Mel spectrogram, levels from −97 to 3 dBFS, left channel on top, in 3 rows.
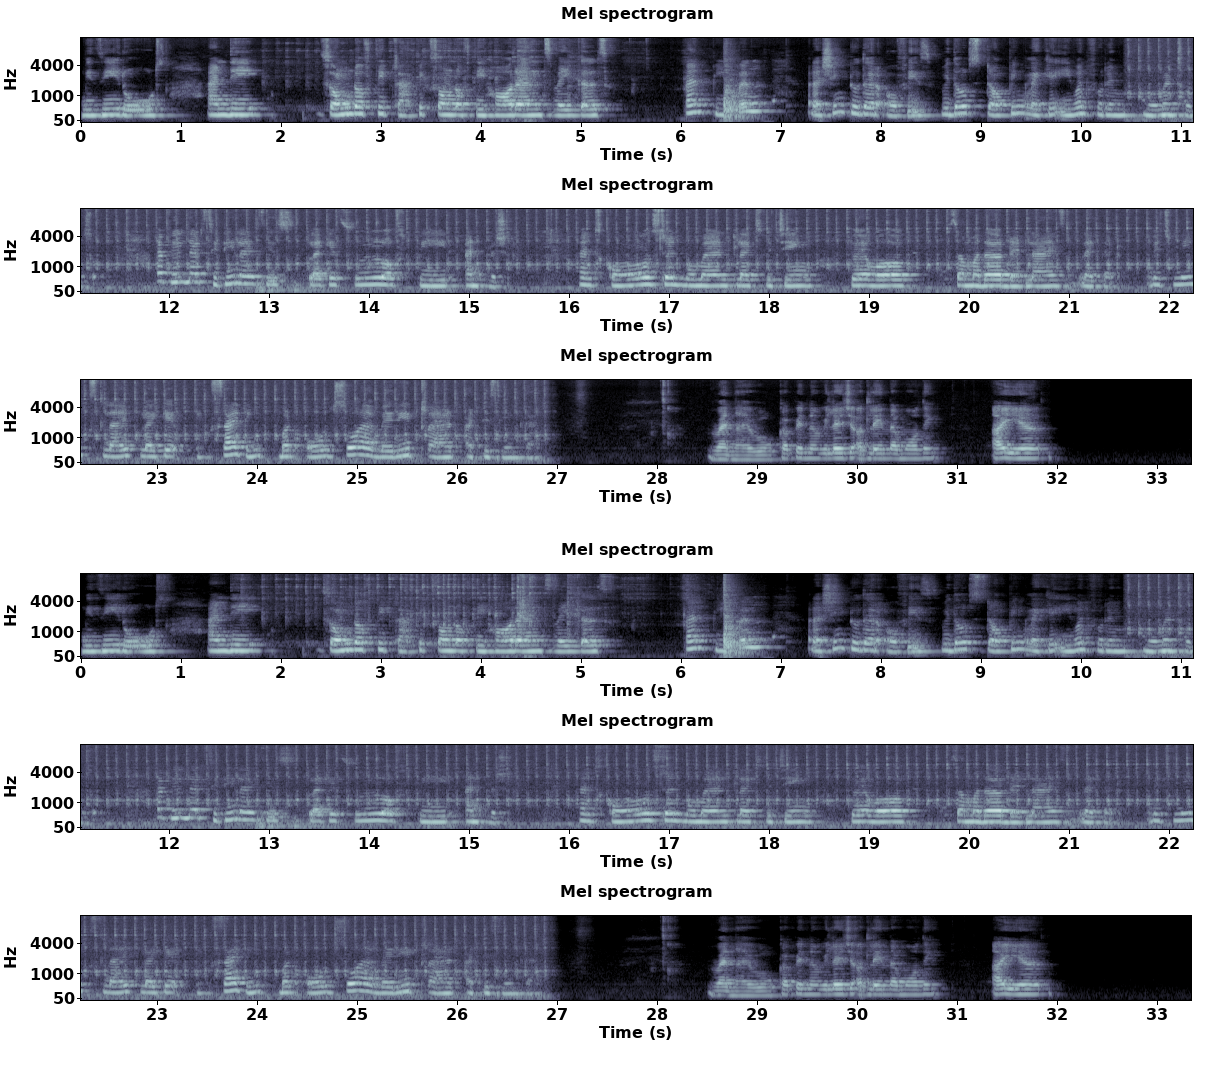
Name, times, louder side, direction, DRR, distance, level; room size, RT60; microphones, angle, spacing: voice 1, 0.0-1.8 2.4-5.3 6.0-7.0 7.3-11.3 11.5-15.5 15.7-19.5 19.8-26.8, left 2 dB, 70° left, 1.5 m, -27 dB
Thump thud, 1.6-5.6 6.0-6.8, right 3 dB, 55° right, 4.0 m, -36 dB
sound 1, 10.4-26.9, left 1 dB, 5° left, 1.6 m, -38 dB
voice 2, 28.5-30.8 31.3-31.9, left 2 dB, 30° left, 1.9 m, -29 dB
14.0 x 7.5 x 4.1 m
head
